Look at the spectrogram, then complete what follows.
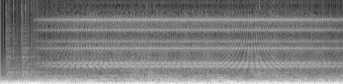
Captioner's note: ship scanner whirring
